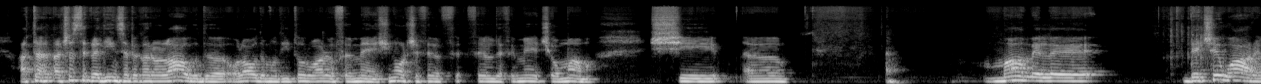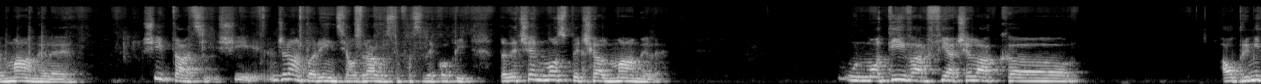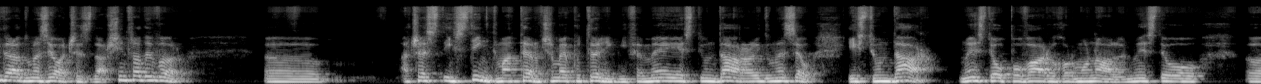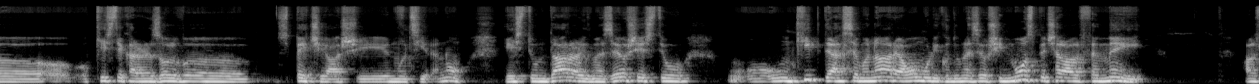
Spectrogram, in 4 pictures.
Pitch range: 130-155 Hz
